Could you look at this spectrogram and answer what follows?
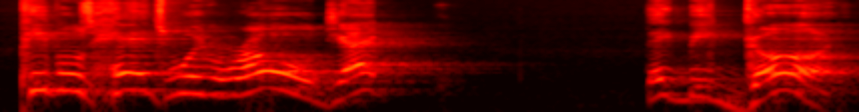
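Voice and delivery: mad rant. Real, not acted. Man ranting to his camera about bad props, angry. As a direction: scold them like you're fed up. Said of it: "Does it sound like I'm mad".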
